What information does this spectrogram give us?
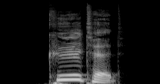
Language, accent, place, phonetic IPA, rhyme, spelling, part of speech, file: German, Germany, Berlin, [ˈkyːltət], -yːltət, kühltet, verb, De-kühltet.ogg
- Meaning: inflection of kühlen: 1. second-person plural preterite 2. second-person plural subjunctive II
